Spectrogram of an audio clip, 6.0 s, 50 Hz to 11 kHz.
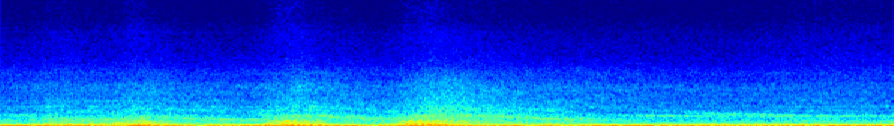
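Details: Subaru WRX STI V5 revving up and down with a deep, even exhaust note and no tick or rattle through the range, after fixing the ticking; normal revving.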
